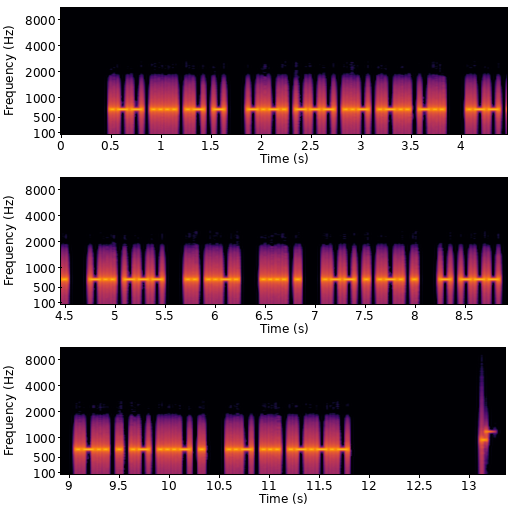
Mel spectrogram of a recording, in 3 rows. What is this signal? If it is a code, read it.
Morse code, heard as a keyed tone, about 34 wpm, 700 Hz. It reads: WHAT COULD WE DO IF HE WERE TO LEAVE US.
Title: Sentences from Top 400 Words 35wpm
